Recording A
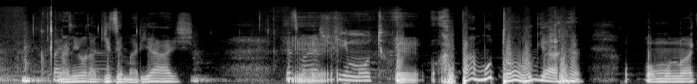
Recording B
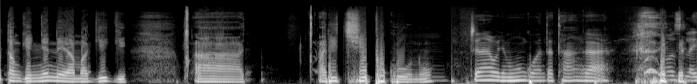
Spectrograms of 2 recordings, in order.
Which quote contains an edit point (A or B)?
B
